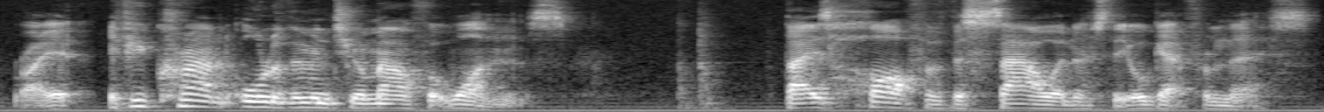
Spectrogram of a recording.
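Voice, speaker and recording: A man hosting a casual beer review vlog, speaking bluntly, with a lot of swearing and exasperation, at a table. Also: medium pitch. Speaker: beer reviewer, channel host. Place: at home, at a table.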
